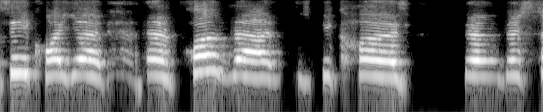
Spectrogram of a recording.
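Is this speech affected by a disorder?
Yes: cerebral palsy; from birth, affects movement.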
